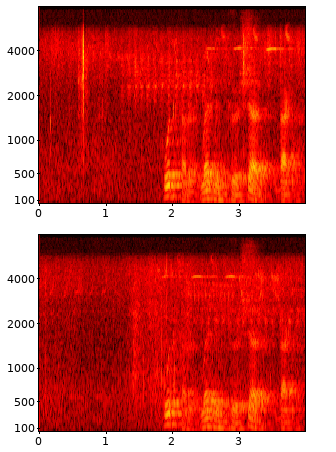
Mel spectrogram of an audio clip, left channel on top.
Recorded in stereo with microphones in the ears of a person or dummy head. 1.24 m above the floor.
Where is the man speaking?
25° left (ahead or behind), 3.5 m.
